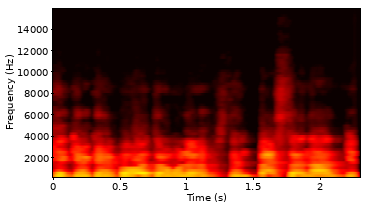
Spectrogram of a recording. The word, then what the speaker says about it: bâton: Donc, bâton. Bâton, dépendant où on vit en francophonie. So, bâton, depending on where we live in the francophone world.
